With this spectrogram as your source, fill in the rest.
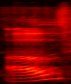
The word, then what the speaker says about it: of: of the of so the letter F in of says the V sound it sounds like of so if you're saying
